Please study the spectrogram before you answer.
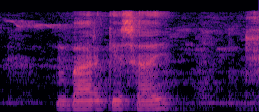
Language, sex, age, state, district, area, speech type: Santali, male, 18-30, West Bengal, Paschim Bardhaman, rural, spontaneous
